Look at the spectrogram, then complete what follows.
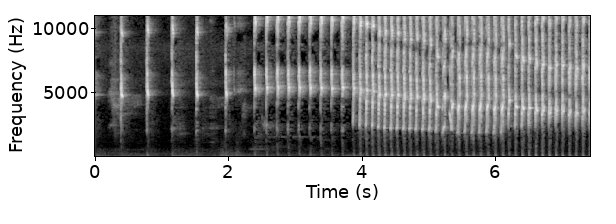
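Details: Lovebird sound meant to provoke other lovebirds into long ngekek song: spaced sharp high chips speed up into a fast, dense, unbroken chattering trill that runs to the end.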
